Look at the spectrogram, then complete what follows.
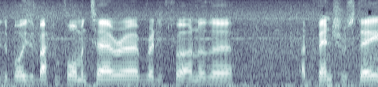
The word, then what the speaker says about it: Formentera: Formentera.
